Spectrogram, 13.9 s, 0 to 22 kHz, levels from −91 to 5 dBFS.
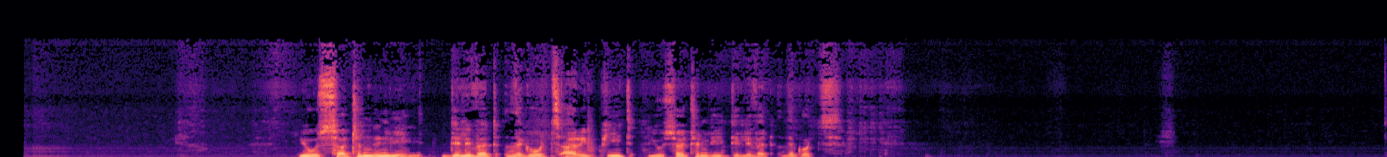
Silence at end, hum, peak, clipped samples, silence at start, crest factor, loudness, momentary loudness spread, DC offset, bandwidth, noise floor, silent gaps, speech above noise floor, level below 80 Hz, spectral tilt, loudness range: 5.5 s; none; 0 dBFS; under 0.1%; 3 s; 18 dB; -16 LUFS; 13 LU; under 0.1%; 16.5 kHz; -70 dBFS; none; 54 dB; -52 dBFS; -5.5 dB/octave; 13 LU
